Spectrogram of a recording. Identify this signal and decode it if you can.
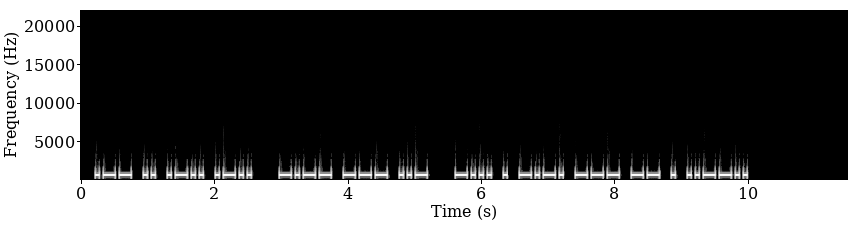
Morse code, heard as a keyed tone, about 19 wpm, 700 Hz. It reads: WILL YOU BECOME?
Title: Sentences from Top 600 Words 20wpm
